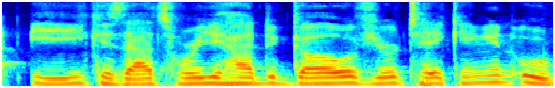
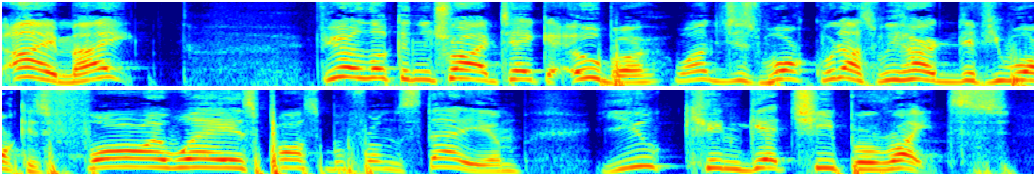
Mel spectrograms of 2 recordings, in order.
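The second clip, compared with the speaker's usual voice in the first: higher, light mock Australian accent; 9 semitones higher than usual. Aussie stranger inviting him to walk along, mock Australian accent. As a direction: imitate a friendly Aussie bloke, lightly Australian. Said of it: "They're like".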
